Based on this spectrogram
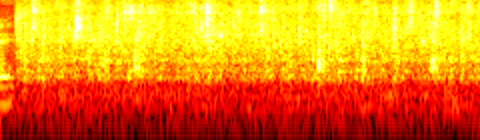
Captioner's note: rain noise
